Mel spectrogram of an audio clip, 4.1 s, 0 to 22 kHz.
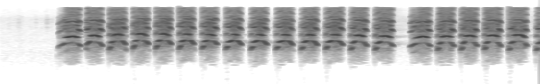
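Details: Osprey calling while defending its nest on 31 August 2021: a fast series of strident, piping whistles starting abruptly, briefly halting after about three seconds, then continuing at the same pace.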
